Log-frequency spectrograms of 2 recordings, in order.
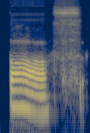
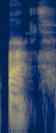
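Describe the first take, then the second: First: It has a long Southern English vowel. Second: It has a short Northern English vowel.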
